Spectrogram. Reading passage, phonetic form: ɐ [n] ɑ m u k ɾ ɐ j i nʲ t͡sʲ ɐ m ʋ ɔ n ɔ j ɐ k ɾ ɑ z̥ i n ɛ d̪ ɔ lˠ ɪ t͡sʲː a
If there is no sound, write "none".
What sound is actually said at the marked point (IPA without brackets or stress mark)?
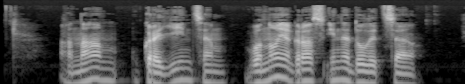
n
